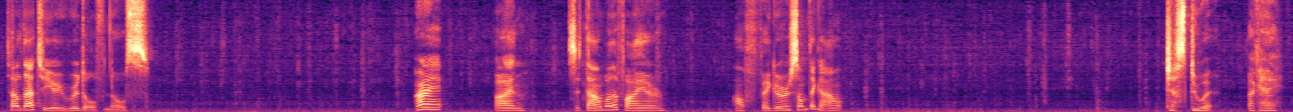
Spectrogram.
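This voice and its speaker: Woman acting a sarcastic tsundere rival, swooping pitch. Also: expressive, natural voice. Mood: reluctantly caring. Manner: sarcastic, huffy, theatrical sighs and drawn-out jabs. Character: sharp-tongued tsundere young female rival, grudgingly caring. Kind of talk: ASMR roleplay audio drama addressed to the listener.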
